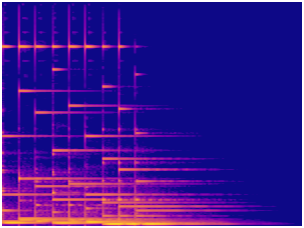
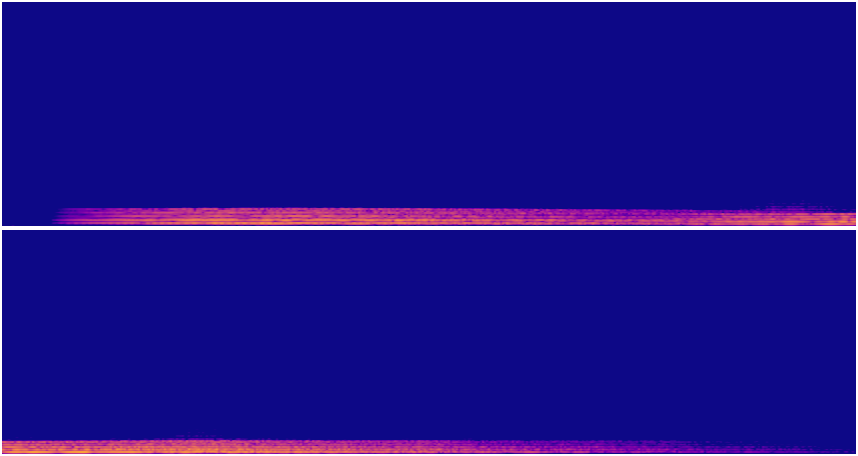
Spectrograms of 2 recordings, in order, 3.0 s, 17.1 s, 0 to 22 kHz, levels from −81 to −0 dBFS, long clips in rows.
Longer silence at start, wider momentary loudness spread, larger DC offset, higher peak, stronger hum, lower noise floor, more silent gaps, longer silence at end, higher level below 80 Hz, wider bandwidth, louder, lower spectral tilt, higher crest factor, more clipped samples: second, 0 s vs 0.7 s; about the same, 18 LU vs 18 LU; neither; first, -2 dBFS vs -12 dBFS; neither; second, -64 dBFS vs -73 dBFS; neither; second, 0.9 s vs 2.15 s; first, -66 dBFS vs under -90 dBFS; first, 19.5 kHz vs 1.9 kHz; first, -15 LUFS vs -28 LUFS; second, -2 dB/octave vs -11.5 dB/octave; about the same, 14 dB vs 18 dB; neither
